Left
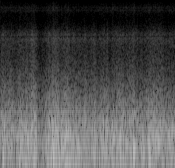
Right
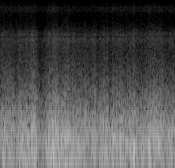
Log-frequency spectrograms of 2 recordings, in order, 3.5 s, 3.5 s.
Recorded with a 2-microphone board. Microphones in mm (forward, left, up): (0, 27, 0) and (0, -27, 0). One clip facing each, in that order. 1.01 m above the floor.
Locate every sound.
Only background noise.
